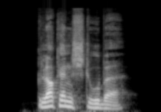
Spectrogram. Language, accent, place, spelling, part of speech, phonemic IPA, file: German, Germany, Berlin, Glockenstube, noun, /ˈɡlɔkn̩ˌʃtuːbə/, De-Glockenstube.ogg
- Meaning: belfry (part of a tower containing bells)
